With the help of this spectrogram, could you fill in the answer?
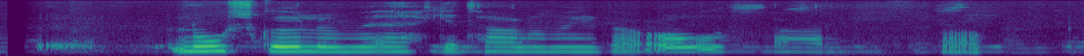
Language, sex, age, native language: Icelandic, male, 12, Icelandic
